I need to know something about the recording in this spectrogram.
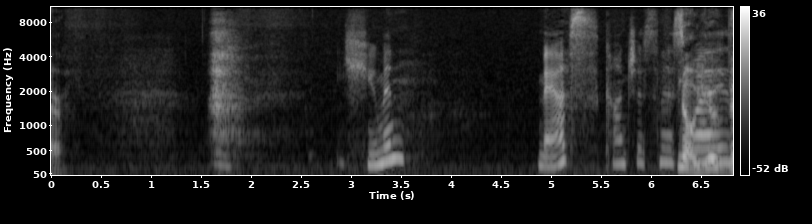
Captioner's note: sighs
